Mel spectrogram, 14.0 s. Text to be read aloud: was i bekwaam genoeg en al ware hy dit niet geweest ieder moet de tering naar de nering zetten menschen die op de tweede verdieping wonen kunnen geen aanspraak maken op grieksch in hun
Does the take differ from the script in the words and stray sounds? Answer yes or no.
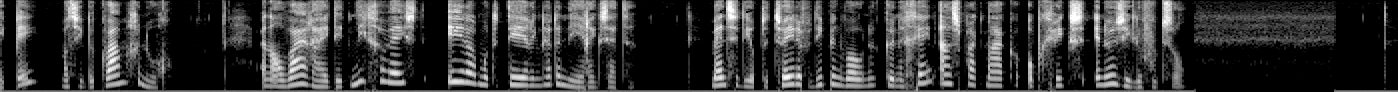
no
